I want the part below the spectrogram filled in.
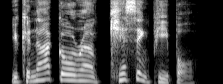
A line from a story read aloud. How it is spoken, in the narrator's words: she blurted out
